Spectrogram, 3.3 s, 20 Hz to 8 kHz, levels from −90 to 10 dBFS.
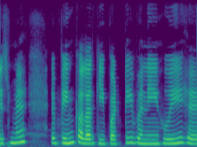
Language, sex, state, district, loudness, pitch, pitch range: Hindi, female, Bihar, West Champaran, -17 LUFS, 260 Hz, 235-280 Hz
